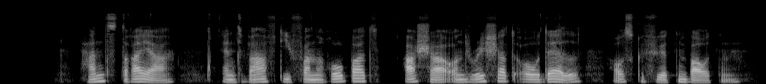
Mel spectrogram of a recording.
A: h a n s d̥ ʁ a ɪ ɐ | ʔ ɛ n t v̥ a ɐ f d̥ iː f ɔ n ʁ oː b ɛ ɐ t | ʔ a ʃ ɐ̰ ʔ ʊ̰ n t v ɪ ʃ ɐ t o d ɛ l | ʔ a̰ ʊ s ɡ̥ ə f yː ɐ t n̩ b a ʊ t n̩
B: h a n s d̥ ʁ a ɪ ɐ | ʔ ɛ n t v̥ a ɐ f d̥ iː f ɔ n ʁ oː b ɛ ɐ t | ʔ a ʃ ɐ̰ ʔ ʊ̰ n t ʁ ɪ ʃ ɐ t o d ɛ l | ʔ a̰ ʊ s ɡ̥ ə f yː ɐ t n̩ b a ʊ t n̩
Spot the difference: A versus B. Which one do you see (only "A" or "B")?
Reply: B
